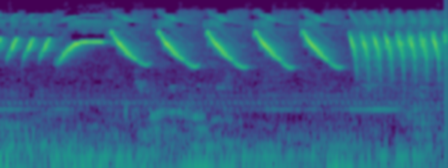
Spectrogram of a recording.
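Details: Canary in vigorous song, played to encourage reluctant canaries to start singing: a few quick high notes, a rising whistle, then a run of five loud descending slurred whistles ending in a rapid buzzy trill.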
